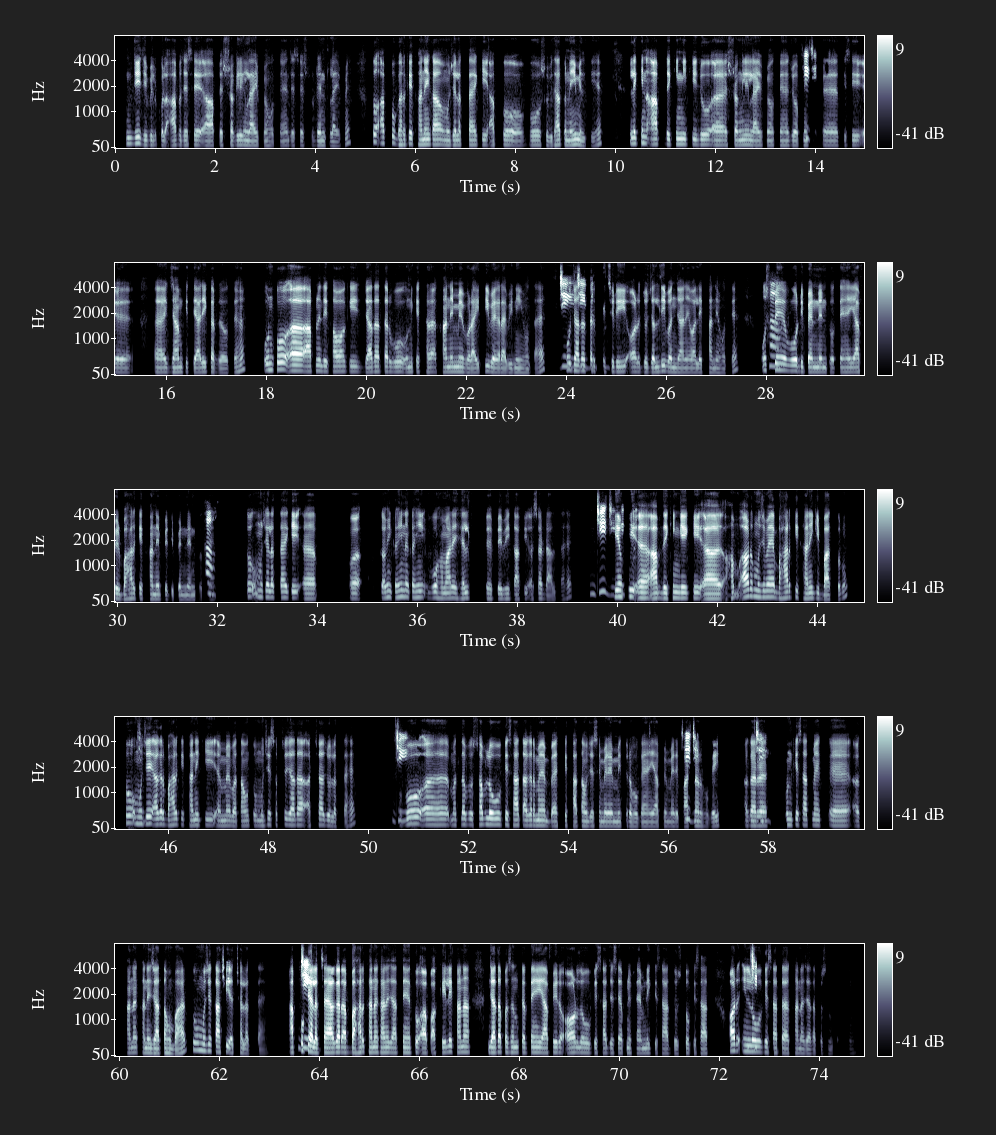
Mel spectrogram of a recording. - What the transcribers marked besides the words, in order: in English: "स्ट्रगलिंग लाइफ़"; in English: "स्टूडेंट लाइफ़"; in English: "स्ट्रगलिंग लाइफ़"; in English: "एग्ज़ाम"; in English: "वैराइटी"; in English: "डिपेंडेंट"; in English: "डिपेंडेंट"; in English: "हेल्थ"; in English: "पार्टनर"; other background noise; in English: "फ़ैमिली"
- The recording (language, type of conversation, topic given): Hindi, unstructured, क्या आपको घर का खाना ज़्यादा पसंद है या बाहर का?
